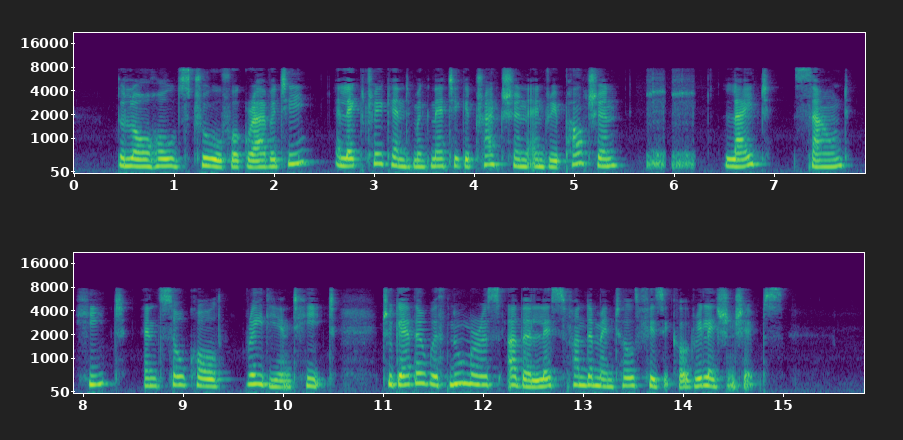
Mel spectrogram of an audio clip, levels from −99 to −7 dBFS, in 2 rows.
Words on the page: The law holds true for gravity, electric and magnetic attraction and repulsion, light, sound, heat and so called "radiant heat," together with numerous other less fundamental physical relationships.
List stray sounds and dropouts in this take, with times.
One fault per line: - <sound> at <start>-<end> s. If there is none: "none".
- laugh at 5.7-6.2 s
